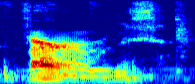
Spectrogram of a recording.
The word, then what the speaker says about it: Worms: Well, a diet is like a trial and then worms or like the German pronunciation is verms, you know.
